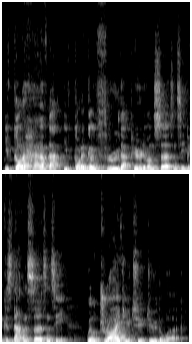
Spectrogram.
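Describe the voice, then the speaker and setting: A cold makes this thirtysomething man sound nasal as he gives a motivational talk to camera for his YouTube channel. His mid-range voice is darkish and moderately paced, his delivery earnest and emphatic with repeated key phrases, and the room echoes.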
